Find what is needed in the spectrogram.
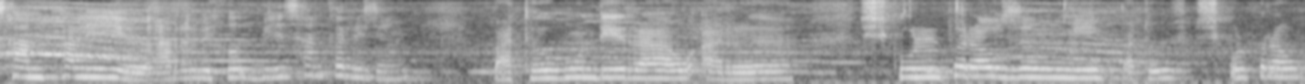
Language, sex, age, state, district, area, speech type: Bodo, female, 30-45, Assam, Udalguri, rural, spontaneous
